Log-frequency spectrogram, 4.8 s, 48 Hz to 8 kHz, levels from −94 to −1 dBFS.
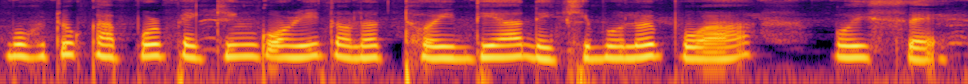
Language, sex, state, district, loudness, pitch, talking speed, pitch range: Assamese, female, Assam, Sonitpur, -14 LUFS, 250 Hz, 125 wpm, 240-265 Hz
